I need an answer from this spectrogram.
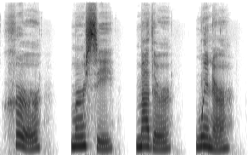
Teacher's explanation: the lips are slightly rounded the tongue is tense and at a mid-level position and the tip of the tongue is curled up and pulled back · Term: IR sound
